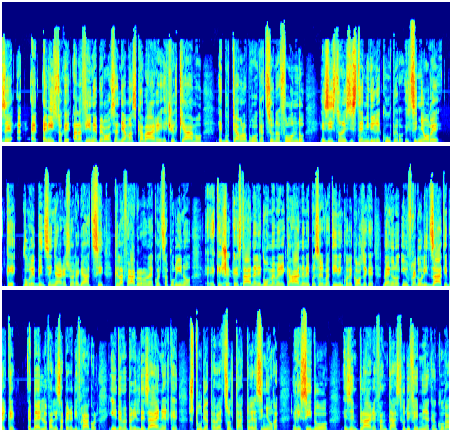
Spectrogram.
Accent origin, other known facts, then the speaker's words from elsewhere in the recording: Umbria, Italy; Guarda, io sono umbro, ero abituato a mangiare l'aglio a pezzi strofinato sulla bruschetta.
